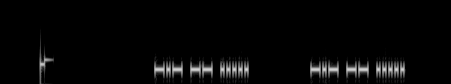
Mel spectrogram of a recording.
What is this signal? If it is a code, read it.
Morse code, heard as a keyed tone, about 40 wpm, 700 Hz. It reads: KM5 KM5
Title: USA Call Sign Prefixes - Repeated 2x - 40wpm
